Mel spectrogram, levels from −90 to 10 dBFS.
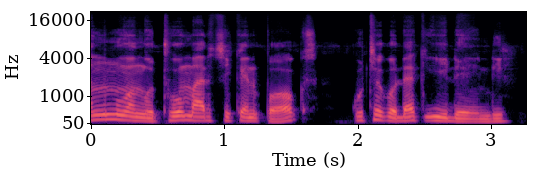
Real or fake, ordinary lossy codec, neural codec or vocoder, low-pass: fake; none; codec, 44.1 kHz, 7.8 kbps, DAC; none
